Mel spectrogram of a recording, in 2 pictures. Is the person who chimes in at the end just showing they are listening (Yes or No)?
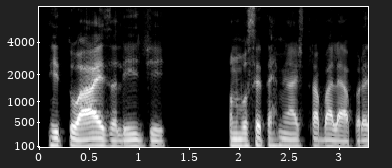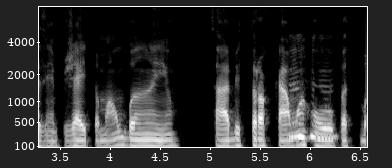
Yes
